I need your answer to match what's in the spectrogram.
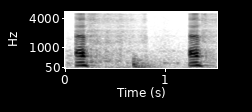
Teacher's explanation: نضغط قليلا على مخرج الفاء اللي هو صوت يعني بطن الشفة السفلى مع أطراف الثنايا العليا، البطن الصفحة الداخلية للشفة وأطراف الثنايا القواطع.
